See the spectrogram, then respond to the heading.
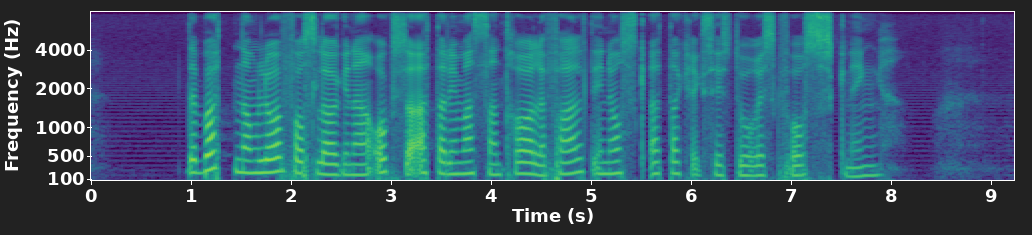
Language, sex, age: Norwegian, female, 36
